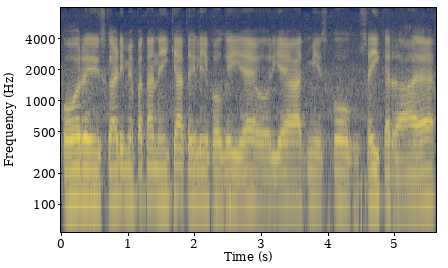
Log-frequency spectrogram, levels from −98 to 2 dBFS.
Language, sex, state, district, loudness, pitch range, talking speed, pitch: Hindi, male, Rajasthan, Bikaner, -18 LUFS, 100-105 Hz, 205 wpm, 105 Hz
